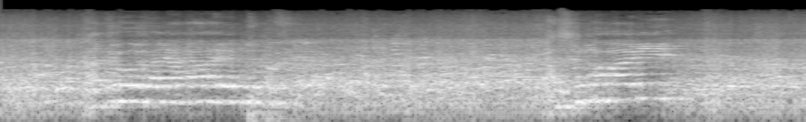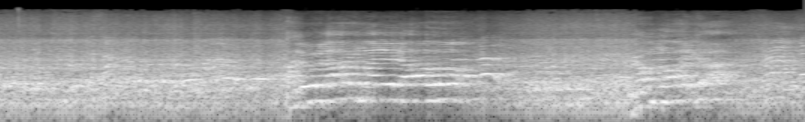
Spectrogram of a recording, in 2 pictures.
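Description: An elderly man sings loudly into a microphone through a loudspeaker.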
